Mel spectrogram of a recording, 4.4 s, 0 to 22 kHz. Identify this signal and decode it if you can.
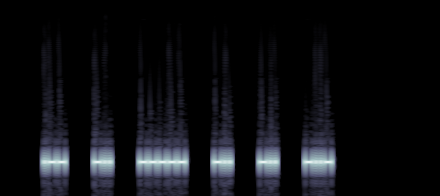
Morse code, heard as a keyed tone, about 52 wpm, spaced as for 23 wpm, 700 Hz. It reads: WD0DDX
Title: USA Call Signs - 6 Characters - 4x Character Spacing - 50wpm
